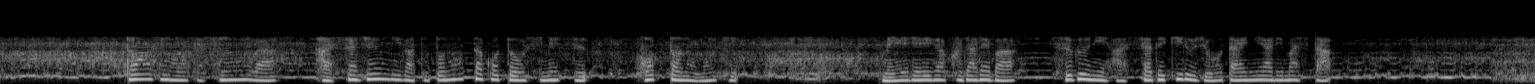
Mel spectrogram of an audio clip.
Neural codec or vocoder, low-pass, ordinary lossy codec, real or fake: codec, 16 kHz, 4.8 kbps, FACodec; 3.6 kHz; none; fake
